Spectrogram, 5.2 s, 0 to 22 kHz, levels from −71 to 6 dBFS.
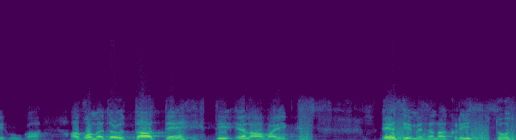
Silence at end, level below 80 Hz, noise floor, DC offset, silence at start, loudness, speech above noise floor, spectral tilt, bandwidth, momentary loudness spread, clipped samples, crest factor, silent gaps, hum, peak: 0 s; -52 dBFS; -49 dBFS; under 0.1%; 0 s; -19 LUFS; 30 dB; -7 dB/octave; 7.6 kHz; 16 LU; under 0.1%; 18 dB; none; none; -2 dBFS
